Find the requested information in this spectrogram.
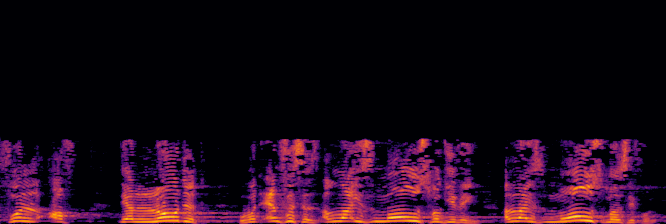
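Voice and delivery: loud, rising preacher's voice building emphasis; fervent preaching. Acted. Preacher urging sinners not to despair, loud and fervent.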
